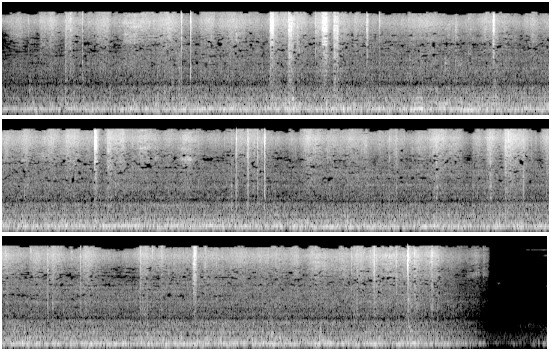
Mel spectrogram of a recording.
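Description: Footsteps crunch on packed snow outdoors.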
